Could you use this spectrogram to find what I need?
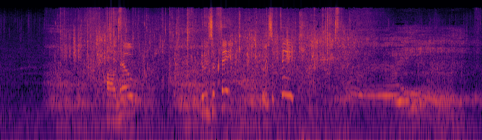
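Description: A large creature growls and roars.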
